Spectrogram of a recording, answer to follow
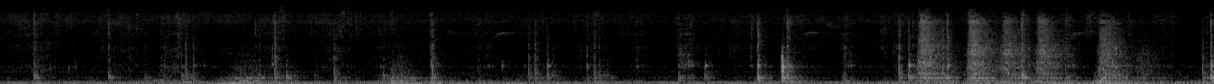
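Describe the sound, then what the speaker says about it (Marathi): A potato mixture for veg cutlets, made with mashed potatoes and bread, is stirred and mixed in a pan, with steady scraping and patting strokes up close and a faint sizzle beneath. The strokes fall in an irregular rhythm and no one speaks. "छान मिक्स करून घेऊया"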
